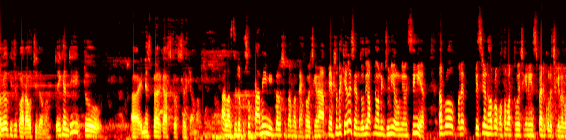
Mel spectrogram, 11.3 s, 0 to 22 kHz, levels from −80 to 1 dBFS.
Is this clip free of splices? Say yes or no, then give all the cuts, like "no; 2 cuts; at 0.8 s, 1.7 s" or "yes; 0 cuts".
yes; 0 cuts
